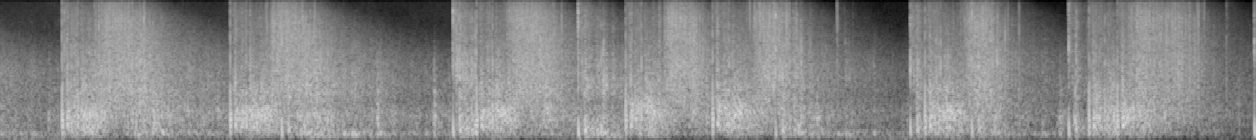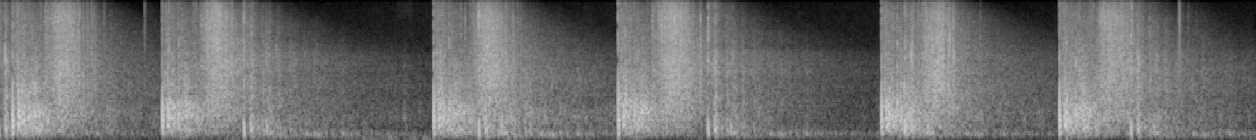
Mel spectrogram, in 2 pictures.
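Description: Consumer firework battery firing aerial shots one after another, about every two seconds. Each shot is a sharp bang followed by a crackling tail that fades before the next shot.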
